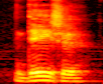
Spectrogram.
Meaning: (determiner) 1. this; referring to a thing or a person closer by 2. these; referring to things or people closer by; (pronoun) 1. this (one) 2. those (ones)
- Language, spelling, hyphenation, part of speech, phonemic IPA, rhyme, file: Dutch, deze, de‧ze, determiner / pronoun, /ˈdeːzə/, -eːzə, Nl-deze.ogg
